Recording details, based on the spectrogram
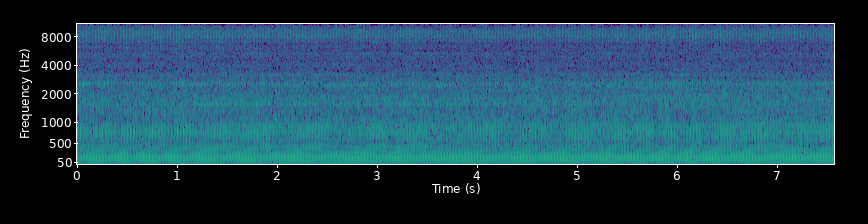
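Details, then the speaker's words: Landworks 20-ton log splitter, small single-cylinder gas engine just started, loose choke lever creeping toward run: steady, even drone at constant speed, no knocks or stumbles, quieter than expected; normal running. "Honestly, a lot quieter than I thought it would be. I don't know if you can hear it on the camera, but it's really not all that bad."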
